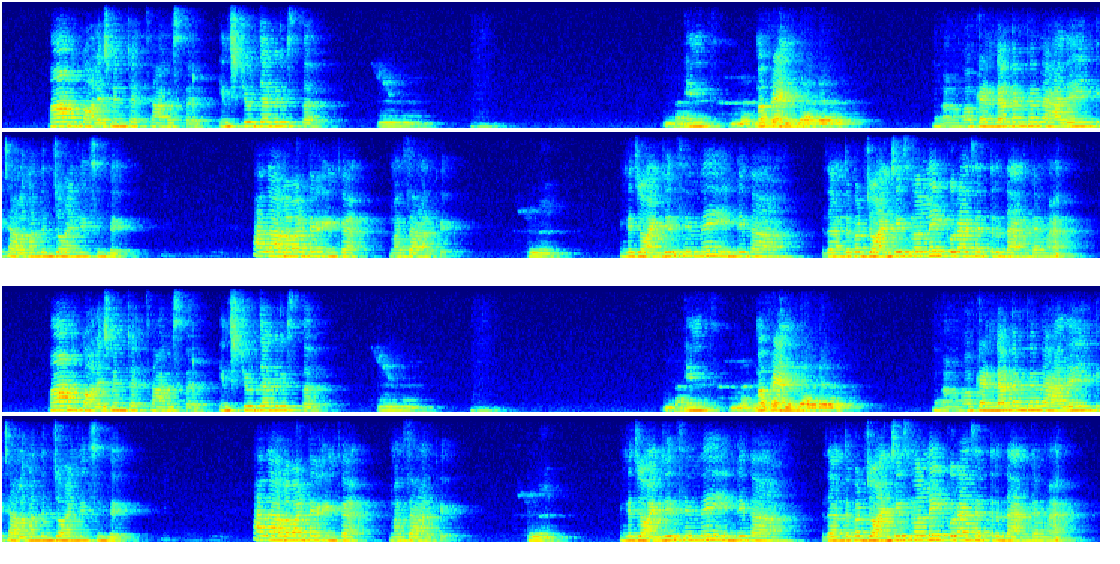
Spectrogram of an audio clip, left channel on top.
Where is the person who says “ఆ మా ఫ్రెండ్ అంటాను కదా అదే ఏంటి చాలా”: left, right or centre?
Right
